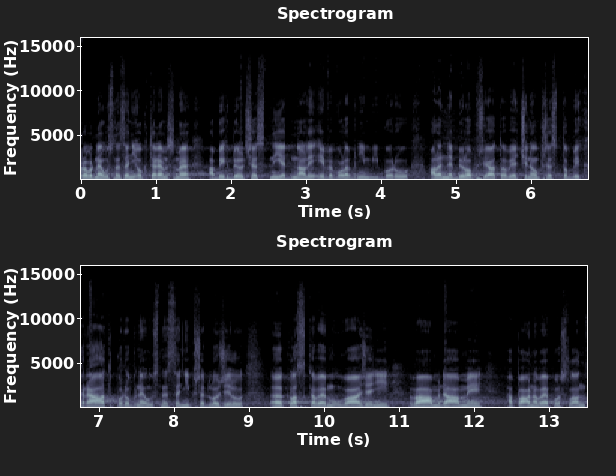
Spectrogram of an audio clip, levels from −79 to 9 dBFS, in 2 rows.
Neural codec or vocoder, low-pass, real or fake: none; 14.4 kHz; real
